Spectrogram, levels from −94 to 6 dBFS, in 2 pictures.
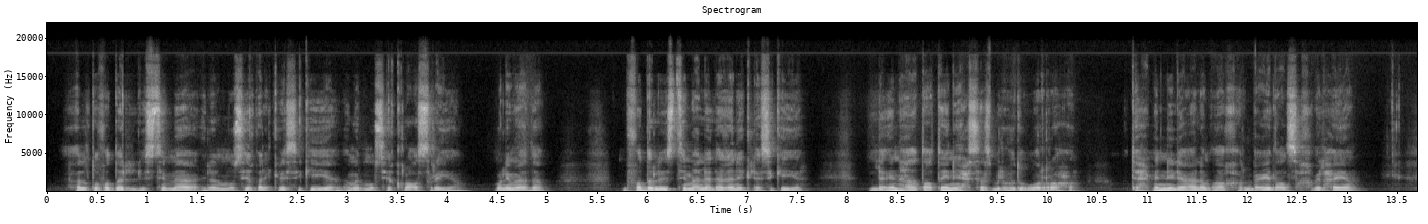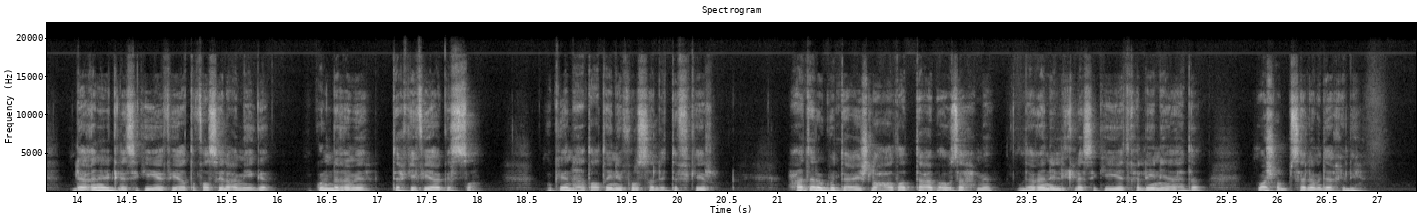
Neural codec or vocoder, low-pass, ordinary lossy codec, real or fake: none; 19.8 kHz; none; real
